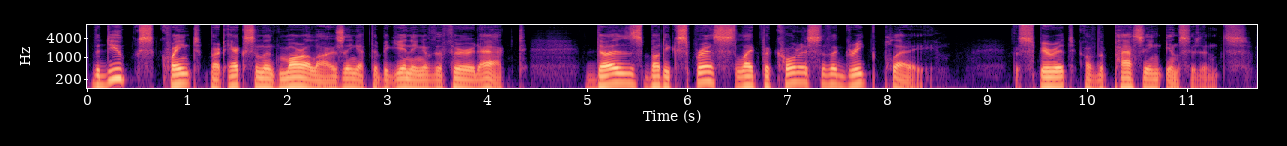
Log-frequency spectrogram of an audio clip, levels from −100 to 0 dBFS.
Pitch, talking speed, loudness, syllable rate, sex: 110 Hz, 150 wpm, -18 LUFS, 4.4 syllables/s, male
